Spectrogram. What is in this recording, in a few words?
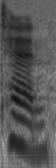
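"10", female, voice numbers; Web Clip Empire 150,000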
